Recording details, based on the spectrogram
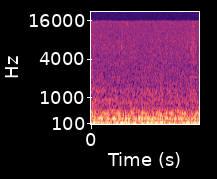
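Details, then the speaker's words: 2010 Ford Edge 3.5L AWD at 177,000 miles, found nearly out of oil, with a flashing check engine light and code P0304. Low, uneven idle with a lumpy stumble from a dead misfire on cylinder 4, which has a fresh coil. "I can fire it up oh yeah she's really not happy [Music] I don't know if that'll pick up on uh on the camera the sound of it but it is very much"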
